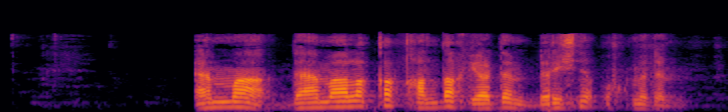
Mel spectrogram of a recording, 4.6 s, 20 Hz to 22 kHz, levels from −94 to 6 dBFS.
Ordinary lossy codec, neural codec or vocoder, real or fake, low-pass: AAC, 32 kbps; none; real; 7.2 kHz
